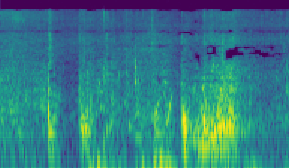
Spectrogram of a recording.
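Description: Faint, irregular splashes and sloshing of water beside a wooden canoe, from a tambaqui hooked on a pole-and-line being played near the boat.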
